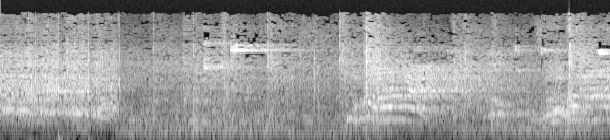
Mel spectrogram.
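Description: Badminton rackets striking the shuttlecock in an indoor hall: a sharp crack about three and a half seconds in and another near the end. Spectators shout around the hits, and the crowd noise is loud for the first second before it drops.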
